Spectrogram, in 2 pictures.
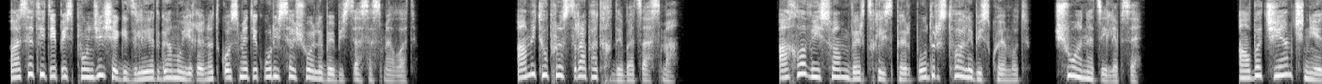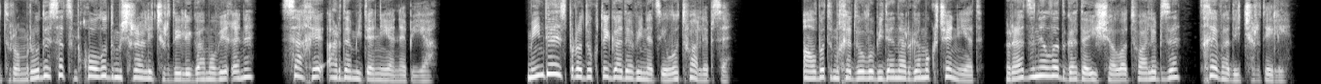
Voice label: Georgian Female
